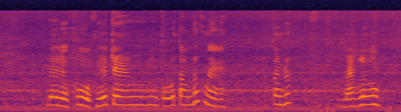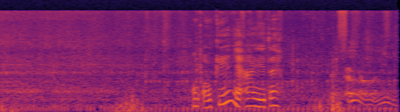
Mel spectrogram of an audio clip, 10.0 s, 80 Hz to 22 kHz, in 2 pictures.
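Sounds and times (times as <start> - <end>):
motorbike engine at low speed: 0.0 - 10.0
wind on microphone: 6.4 - 7.0, 8.8 - 10.0.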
